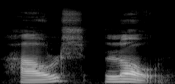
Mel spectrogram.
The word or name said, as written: Hálslón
